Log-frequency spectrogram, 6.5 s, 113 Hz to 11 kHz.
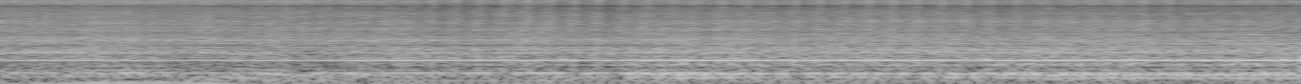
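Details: VW Golf GTI 1.8 engine at idle: uneven tick roughly eighty a minute over a steady hum; abnormal noise, source not clear.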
